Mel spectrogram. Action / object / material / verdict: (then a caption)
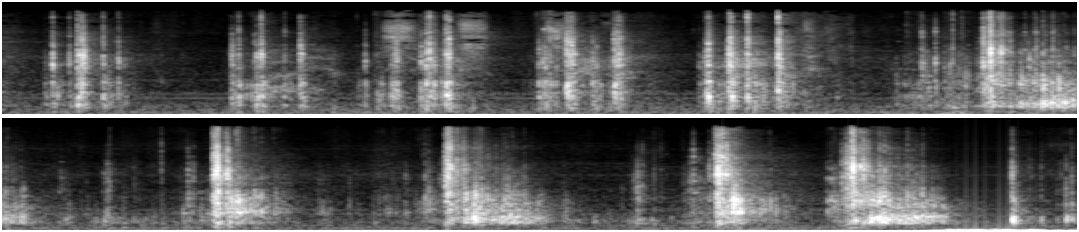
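scrape / plastic toy xylophone / plastic / none. Fingernails rapidly scratch and tap across the ridges of a hollow plastic toy xylophone with a white ridged top, held and turned in both hands. Short bursts of dry, bright clicking and scraping come in quick clusters separated by brief quiet gaps. Each sound dies away almost at once, with no ringing tone.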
